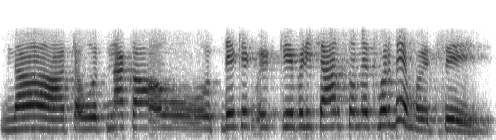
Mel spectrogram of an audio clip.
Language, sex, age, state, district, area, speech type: Maithili, female, 60+, Bihar, Sitamarhi, rural, conversation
